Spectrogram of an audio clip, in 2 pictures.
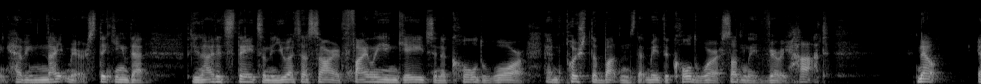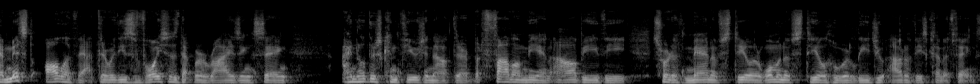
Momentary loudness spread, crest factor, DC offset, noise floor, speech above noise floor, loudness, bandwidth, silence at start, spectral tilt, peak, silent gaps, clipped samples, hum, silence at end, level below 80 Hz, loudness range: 7 LU; 20 dB; under 0.1%; -68 dBFS; 38 dB; -31 LUFS; 14 kHz; 0 s; -5 dB/octave; -10 dBFS; none; under 0.1%; none; 0 s; -54 dBFS; 2 LU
